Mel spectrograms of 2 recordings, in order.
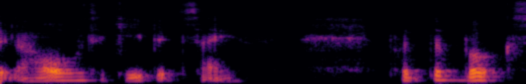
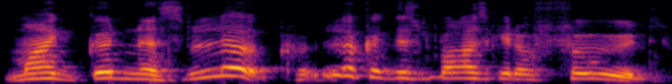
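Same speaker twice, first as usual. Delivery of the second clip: much higher, louder squeal of delight; delighted exclamation; 11 semitones higher, 8 dB louder, slower than usual. Acted. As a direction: cry out at the food. Pixie finds food basket.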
